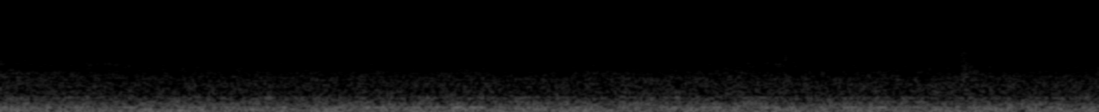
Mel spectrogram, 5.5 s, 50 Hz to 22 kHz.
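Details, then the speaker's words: Hunter 1896 Art Nouveau Medalist 52-inch ceiling fan, made April 2004, 15-degree blade pitch, on medium speed: soft even low hum with steady airy rush, no ticking or grinding; normal running. "here's your medium speed very nice difference between all the speeds in this band too medium is a little fast for me but still i think it's a it's a good speed for it"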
